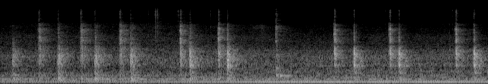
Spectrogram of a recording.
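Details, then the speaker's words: Riding lawnmower, borrowed battery fitted after original read one volt, no fuel line or gas: sharp solenoid clicks in quick pairs, about two a second, with no cranking spin; solenoid heard but starter not turning. "all right we got we got something going on here I hear the solenoid but I don't hear the starter"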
